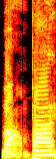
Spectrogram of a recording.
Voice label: "wang3ba", Chinese; 网吧; 網吧; wǎngba; Internet cafe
